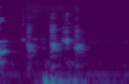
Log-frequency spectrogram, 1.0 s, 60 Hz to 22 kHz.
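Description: Chickens clucking in Minecraft Sky Factory 3, a few short game-style clucks spread across a brief, fairly quiet moment with a sharper cluck at the end, no talking.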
